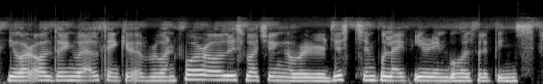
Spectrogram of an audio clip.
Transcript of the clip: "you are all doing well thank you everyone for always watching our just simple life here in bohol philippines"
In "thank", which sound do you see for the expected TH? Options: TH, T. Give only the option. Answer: T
